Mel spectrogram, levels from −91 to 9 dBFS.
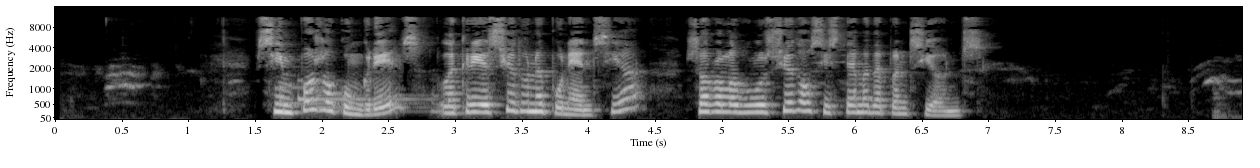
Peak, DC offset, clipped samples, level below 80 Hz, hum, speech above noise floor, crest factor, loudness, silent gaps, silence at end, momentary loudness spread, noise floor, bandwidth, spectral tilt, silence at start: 0 dBFS; under 0.1%; under 0.1%; -68 dBFS; none; 57 dB; 20 dB; -19 LUFS; none; 0.15 s; 17 LU; -76 dBFS; 11.5 kHz; -3 dB/octave; 0.4 s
